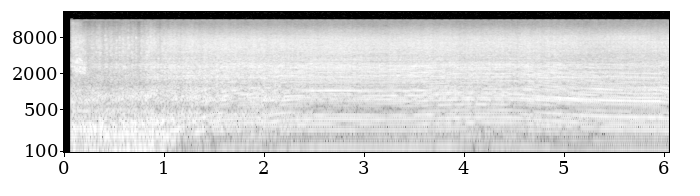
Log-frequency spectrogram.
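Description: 1968 Chevelle drag car's engine revved high and held during a burnout, with its rear tyres spinning. The pitch climbs over the first couple of seconds, holds, then eases slightly near the end.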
